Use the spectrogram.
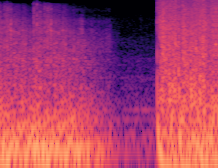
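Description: Musket volley in the Pike and Shot Campaigns strategy game: a dense burst of overlapping gunfire booms, a brief quieter gap, then a second loud crackling volley.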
